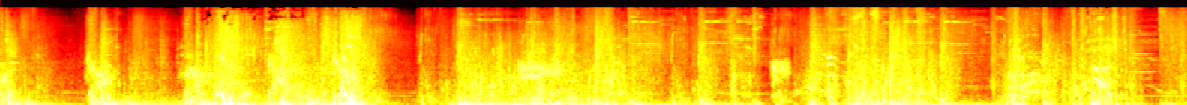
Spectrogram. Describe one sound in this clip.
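Game spell effects and blows crackle and clash in a fast fight.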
